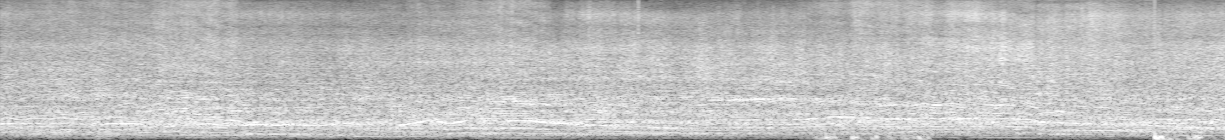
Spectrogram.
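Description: Race cars lap at Devil's Bowl Speedway, a steady engine drone heard from a distance with a wavering pitch as cars pass, continuous for the whole stretch, with a few low thumps near the end.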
